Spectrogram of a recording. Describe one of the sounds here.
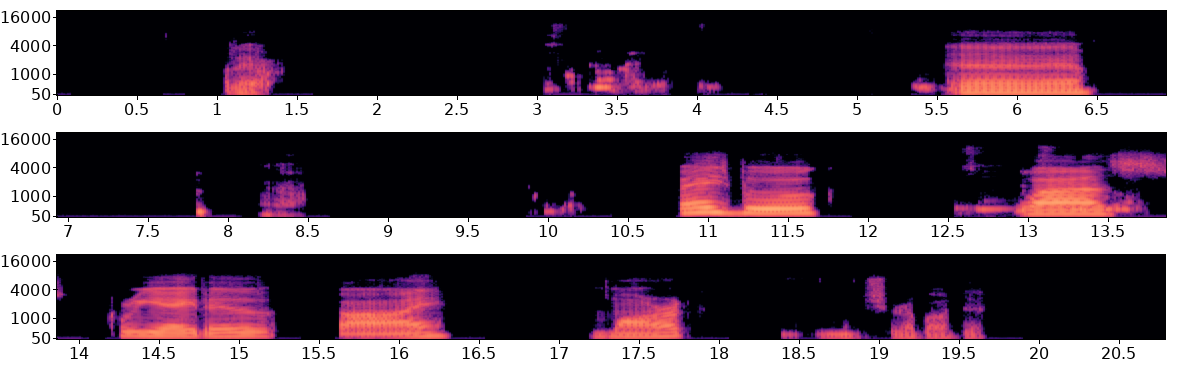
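A man speaks slowly and deliberately over an online call, with long pauses.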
